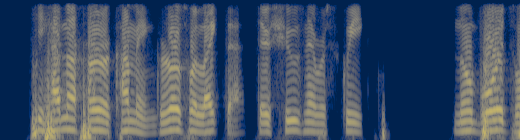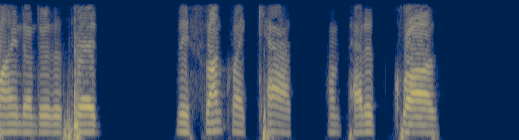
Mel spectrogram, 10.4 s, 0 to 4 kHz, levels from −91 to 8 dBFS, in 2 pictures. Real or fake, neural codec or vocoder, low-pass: real; none; 3.6 kHz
